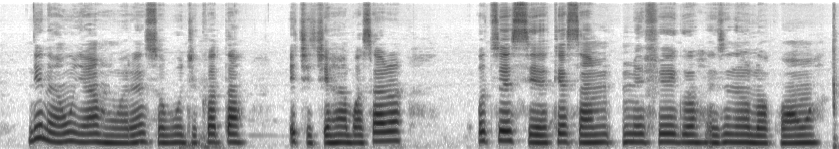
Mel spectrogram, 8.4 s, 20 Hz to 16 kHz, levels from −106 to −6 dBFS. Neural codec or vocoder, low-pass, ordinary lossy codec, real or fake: none; 14.4 kHz; none; real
